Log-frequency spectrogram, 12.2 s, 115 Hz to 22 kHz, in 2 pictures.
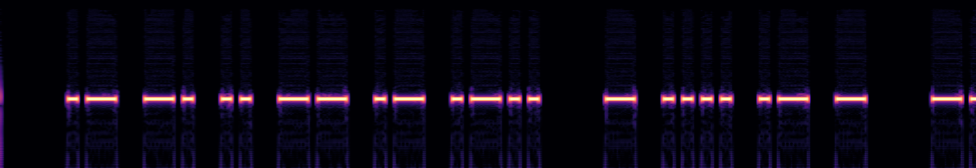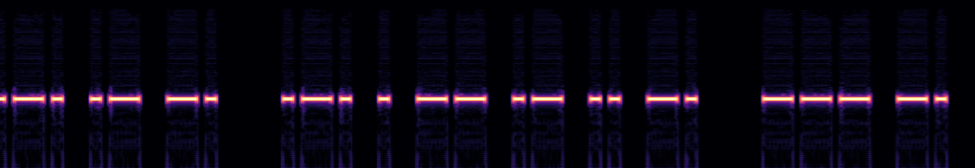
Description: Morse code, heard as a keyed tone, about 20 wpm, 1000 Hz. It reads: ANIMAL THAT CAN REMAIN ON
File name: qotdfiles / 20wpm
